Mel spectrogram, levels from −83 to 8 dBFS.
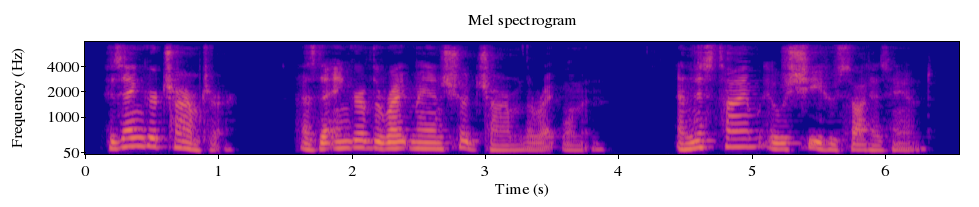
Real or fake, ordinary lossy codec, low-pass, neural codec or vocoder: real; AAC, 32 kbps; 7.2 kHz; none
